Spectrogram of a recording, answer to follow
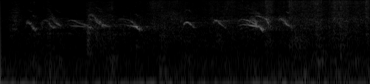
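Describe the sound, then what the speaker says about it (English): Several chickens and chicks cluck and chirp softly nearby in quick, overlapping bursts, against a low steady background hum. "We have living chickens."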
